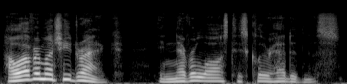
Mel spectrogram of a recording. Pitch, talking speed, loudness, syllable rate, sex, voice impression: 155 Hz, 155 wpm, -18 LUFS, 5.1 syllables/s, male, masculine, adult-like, powerful, bright, fluent, raspy, sincere, calm, slightly mature, friendly, reassuring, wild, strict, slightly intense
